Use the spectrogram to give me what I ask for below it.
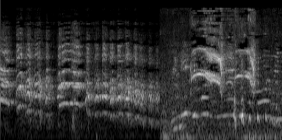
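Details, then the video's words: A parrot chatters in raspy, laugh-like bursts, then switches to swooping whistles that rise and fall, over a faint background hiss. "Cute parrot noises"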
